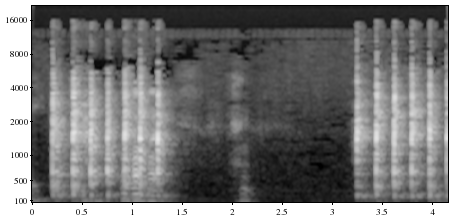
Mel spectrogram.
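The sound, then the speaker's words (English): Two quick bursts of firm knocking on a wooden door, six or seven raps each, separated by a pause of near silence with a faint brief sound in between. “I'll knock on the door.”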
